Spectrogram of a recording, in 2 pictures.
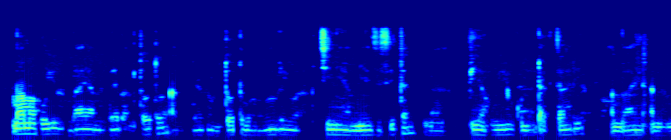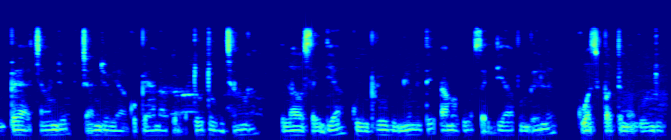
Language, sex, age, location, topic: Swahili, male, 25-35, Nakuru, health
